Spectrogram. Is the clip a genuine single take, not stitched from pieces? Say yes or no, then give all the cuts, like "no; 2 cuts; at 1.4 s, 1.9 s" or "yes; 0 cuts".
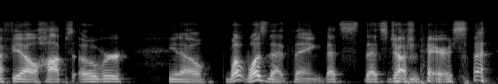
no; 1 cut; at 1.7 s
